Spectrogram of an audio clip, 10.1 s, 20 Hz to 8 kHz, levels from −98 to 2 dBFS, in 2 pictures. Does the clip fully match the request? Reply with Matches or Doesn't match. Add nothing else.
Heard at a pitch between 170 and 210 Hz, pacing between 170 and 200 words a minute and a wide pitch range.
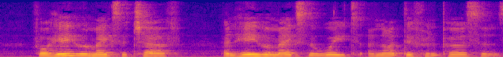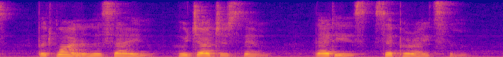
Doesn't match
